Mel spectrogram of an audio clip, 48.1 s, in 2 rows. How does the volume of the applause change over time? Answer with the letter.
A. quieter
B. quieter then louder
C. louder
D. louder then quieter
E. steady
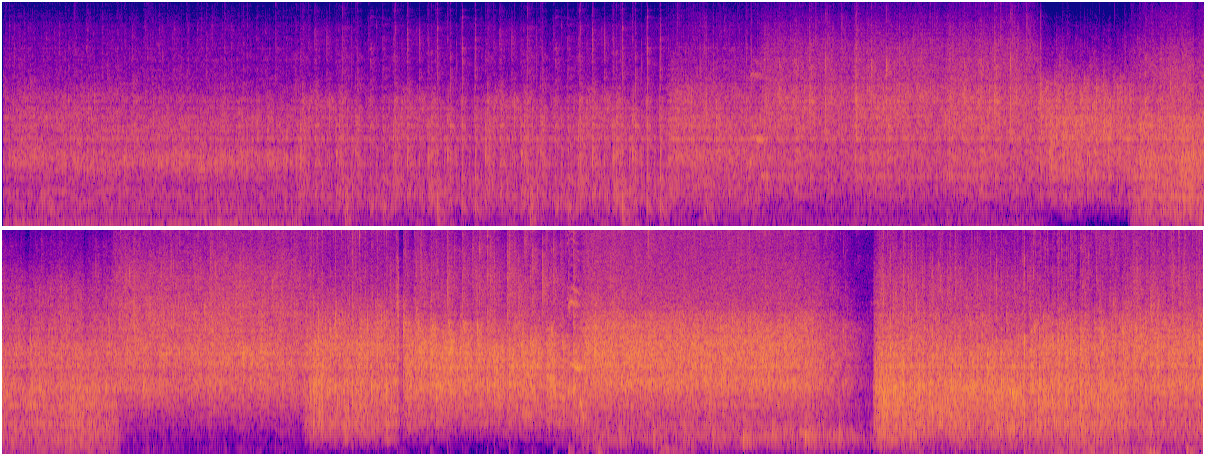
C.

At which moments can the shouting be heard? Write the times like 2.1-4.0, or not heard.
14.8-15.3, 35.3-35.7.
